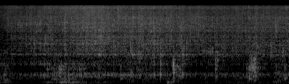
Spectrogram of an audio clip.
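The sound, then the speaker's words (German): Onion and bell pepper frying in bacon fat, a steady hiss of sizzling oil with faint stirring scrapes and crackles mixed through it, with no talking. “So, und da wird jetzt äh, das Gemüse angebraten.”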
